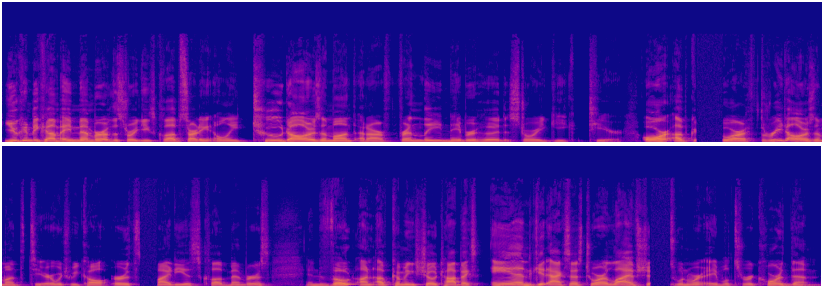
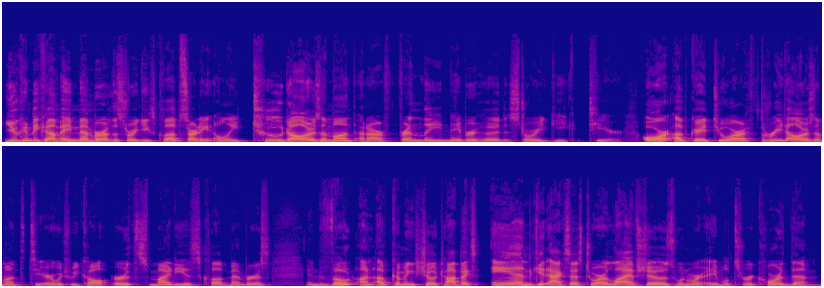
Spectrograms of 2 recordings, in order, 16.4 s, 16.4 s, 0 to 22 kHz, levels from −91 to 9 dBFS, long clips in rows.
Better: second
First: audio cutting out; at 7 s, at 9.5 s and at 15 s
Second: none

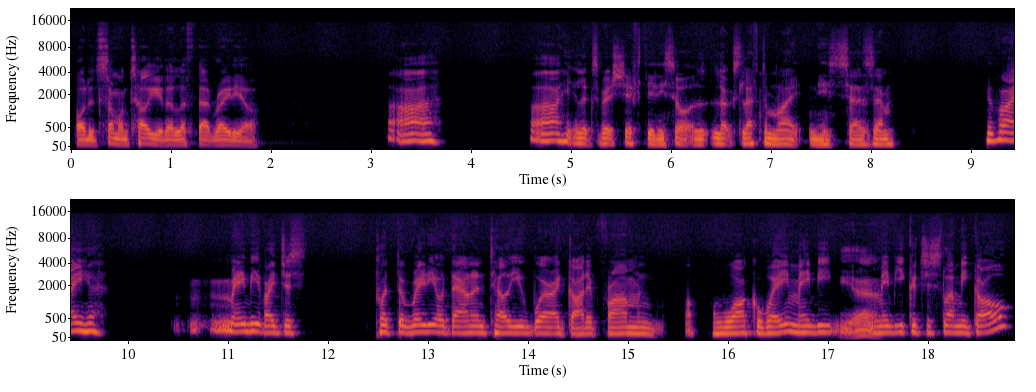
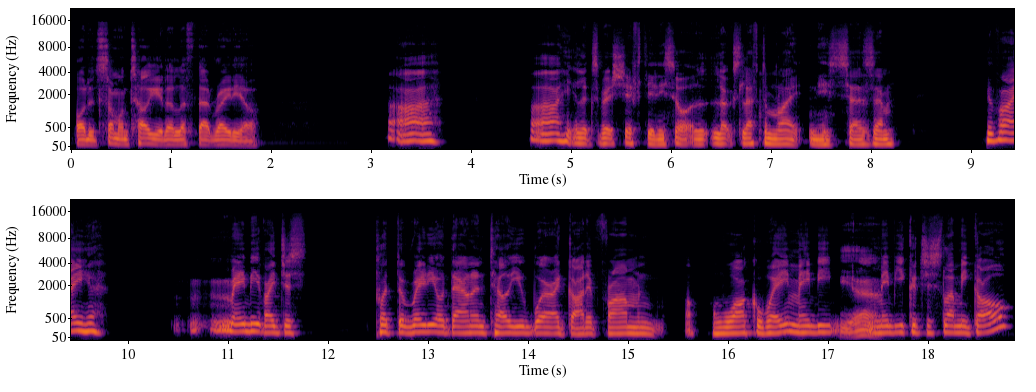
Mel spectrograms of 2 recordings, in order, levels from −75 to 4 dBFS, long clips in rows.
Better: second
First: hiss; faint; throughout; 20 dB below the speech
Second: none

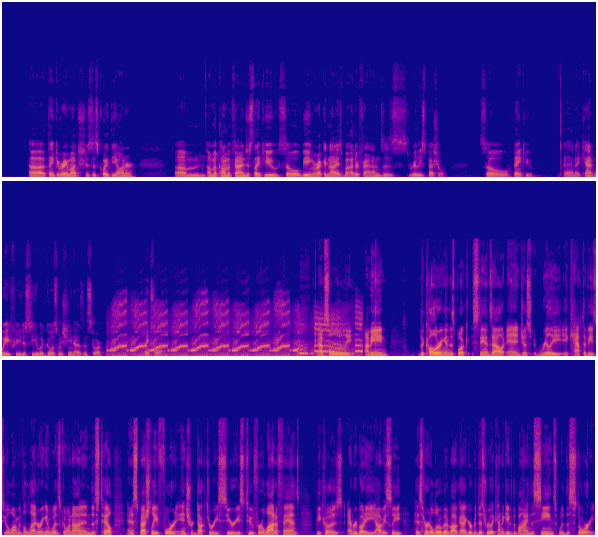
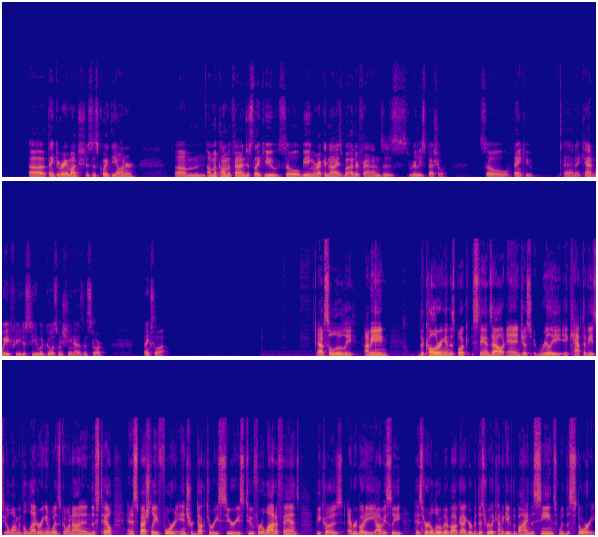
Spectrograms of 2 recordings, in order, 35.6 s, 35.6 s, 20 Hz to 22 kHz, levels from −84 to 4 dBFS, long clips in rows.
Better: second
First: alarm; loud; from 14 to 19 s; peak 1 dB above the speech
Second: none

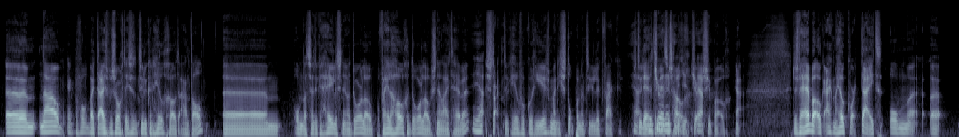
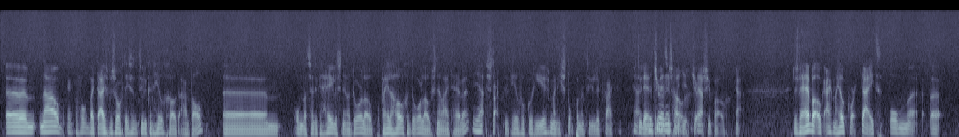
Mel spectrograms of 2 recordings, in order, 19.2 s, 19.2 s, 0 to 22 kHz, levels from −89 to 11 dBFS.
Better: first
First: none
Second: hiss; noticeable; throughout; 10 dB below the speech

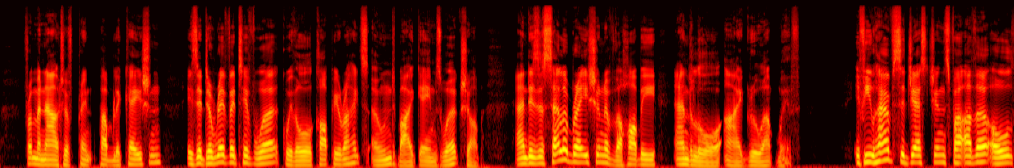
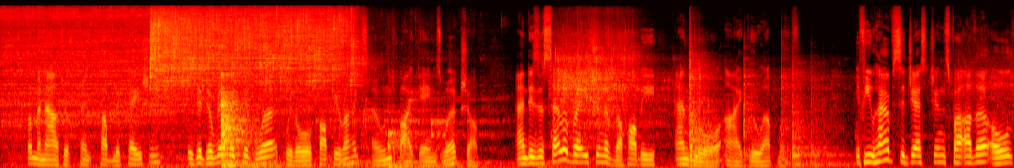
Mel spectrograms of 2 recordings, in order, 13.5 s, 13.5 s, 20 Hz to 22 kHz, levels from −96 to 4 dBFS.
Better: first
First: none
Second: household noises; very loud; throughout; 2 dB above the speech

